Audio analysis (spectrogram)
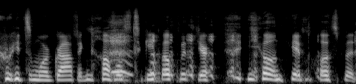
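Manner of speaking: giggling through the words; laughing. Real, not acted. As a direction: keep breaking into laughter. Teasing, cracking up.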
